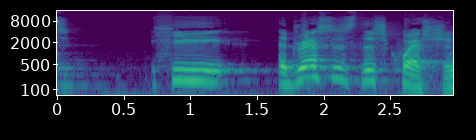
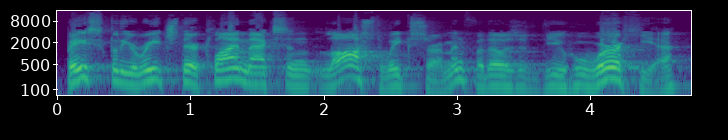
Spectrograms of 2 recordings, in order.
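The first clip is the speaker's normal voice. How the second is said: ordinary delivery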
